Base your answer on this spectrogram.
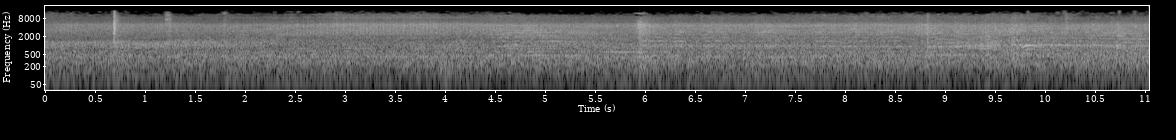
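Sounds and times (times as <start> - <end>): city street noise: 0.0 - 11.0
fire truck engine idling: 0.0 - 11.0.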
